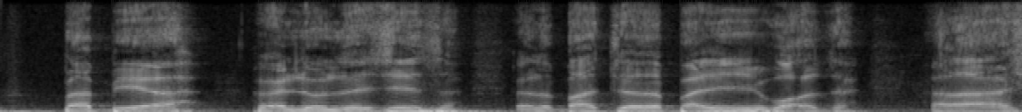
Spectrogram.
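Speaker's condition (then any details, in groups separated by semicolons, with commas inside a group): Amyotrophic lateral sclerosis; uses cannabis; cannabis greatly improves articulation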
